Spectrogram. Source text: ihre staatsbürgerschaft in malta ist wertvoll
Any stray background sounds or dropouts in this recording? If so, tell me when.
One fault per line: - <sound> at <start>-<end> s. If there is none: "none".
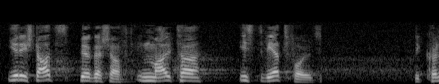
none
